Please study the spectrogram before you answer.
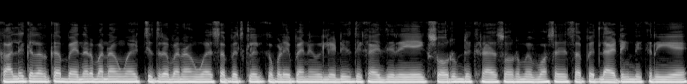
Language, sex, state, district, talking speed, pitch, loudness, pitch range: Hindi, male, Chhattisgarh, Bastar, 305 wpm, 120 Hz, -10 LUFS, 115-120 Hz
